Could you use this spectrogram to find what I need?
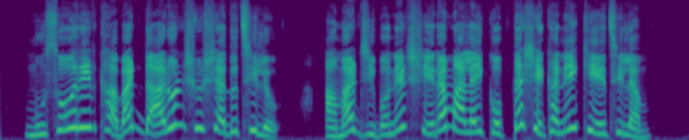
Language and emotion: Bengali, happy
